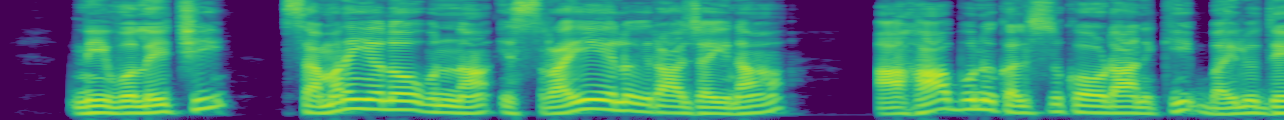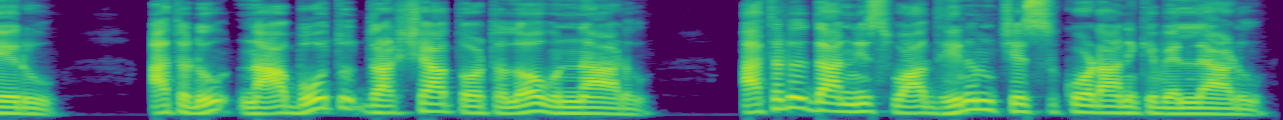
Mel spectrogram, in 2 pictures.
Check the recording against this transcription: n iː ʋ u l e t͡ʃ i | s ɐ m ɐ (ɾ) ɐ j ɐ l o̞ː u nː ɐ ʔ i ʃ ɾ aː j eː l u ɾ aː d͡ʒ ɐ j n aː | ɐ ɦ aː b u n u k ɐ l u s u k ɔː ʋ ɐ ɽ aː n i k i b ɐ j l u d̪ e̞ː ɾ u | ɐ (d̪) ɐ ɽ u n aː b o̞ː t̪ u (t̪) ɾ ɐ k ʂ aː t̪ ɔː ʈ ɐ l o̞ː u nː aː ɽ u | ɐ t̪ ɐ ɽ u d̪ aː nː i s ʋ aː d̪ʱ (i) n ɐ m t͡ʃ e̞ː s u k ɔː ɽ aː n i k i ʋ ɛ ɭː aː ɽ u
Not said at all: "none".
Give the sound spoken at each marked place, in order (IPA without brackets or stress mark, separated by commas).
ɾ, t̪, d̪, iː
